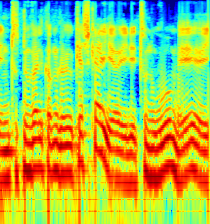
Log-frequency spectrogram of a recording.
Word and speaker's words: Qashqai: vous connaissez le mot nettement françois survenant le qashqai désolé qashqai qui arbore la nouvelle identité de nissan qui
